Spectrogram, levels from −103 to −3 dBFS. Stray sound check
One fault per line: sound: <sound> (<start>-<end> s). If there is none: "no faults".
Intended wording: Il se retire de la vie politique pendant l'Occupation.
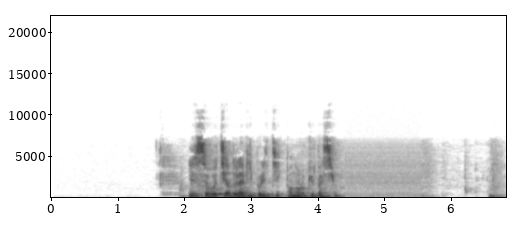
no faults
